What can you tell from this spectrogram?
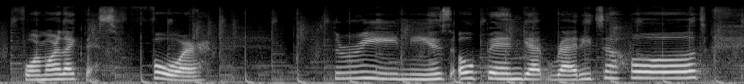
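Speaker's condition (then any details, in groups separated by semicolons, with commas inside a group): No condition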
